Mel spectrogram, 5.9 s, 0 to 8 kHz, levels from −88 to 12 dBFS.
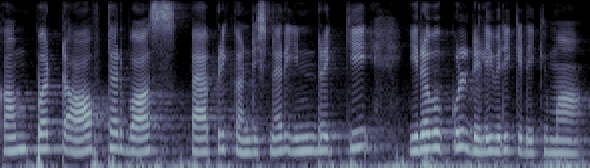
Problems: none marked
